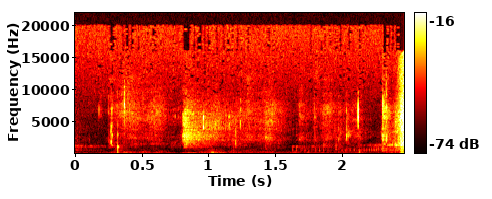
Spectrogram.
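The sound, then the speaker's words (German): Chewing liquorice, with soft irregular mouth sounds and faint crunches spread across the moment, all very quiet. “Genau, was bedeutet, ich muss aufhören, Lakritze zu essen.”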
